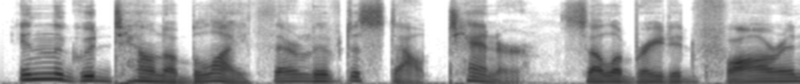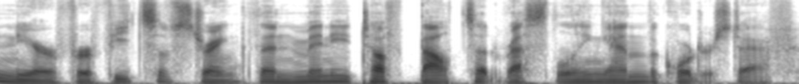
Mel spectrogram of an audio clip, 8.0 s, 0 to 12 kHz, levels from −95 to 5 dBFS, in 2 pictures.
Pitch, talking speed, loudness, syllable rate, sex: 110 Hz, 210 wpm, -20 LUFS, 5.0 syllables/s, male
